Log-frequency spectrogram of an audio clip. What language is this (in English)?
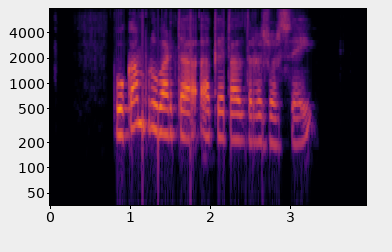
Catalan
